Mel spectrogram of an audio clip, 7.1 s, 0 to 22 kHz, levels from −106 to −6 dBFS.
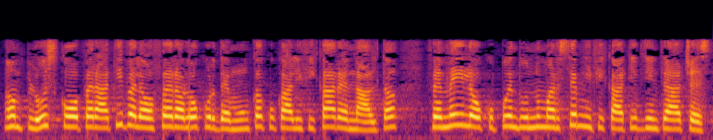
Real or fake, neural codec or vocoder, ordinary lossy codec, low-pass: real; none; none; none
